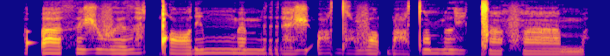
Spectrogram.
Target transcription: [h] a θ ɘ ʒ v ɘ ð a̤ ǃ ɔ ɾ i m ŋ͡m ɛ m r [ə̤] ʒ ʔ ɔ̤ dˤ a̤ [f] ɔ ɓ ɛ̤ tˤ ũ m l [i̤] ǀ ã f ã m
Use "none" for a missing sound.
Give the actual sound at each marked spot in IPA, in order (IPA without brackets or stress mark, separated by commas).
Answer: ʔ, ɛ̤, v, i̤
